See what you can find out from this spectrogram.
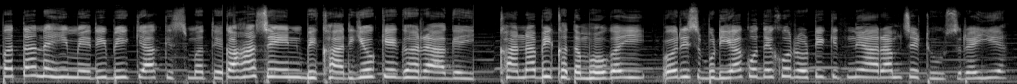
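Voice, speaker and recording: Cartoon villain: cruel scheming young wife, high voice, contemptuous, voiced by a woman; music bed. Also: steady tone, measured pace, hardly any pauses, fairly bright tone. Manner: sneering, contemptuous. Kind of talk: Hindi cartoon voice acting.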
